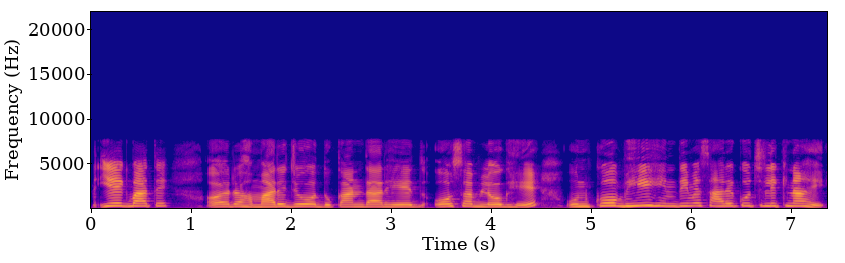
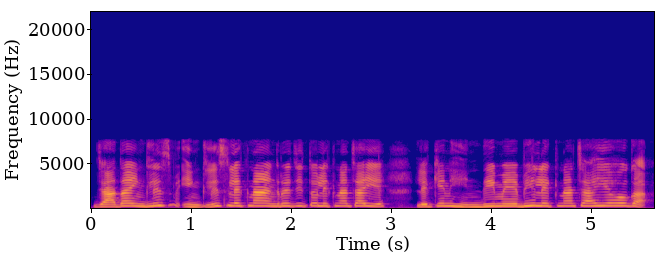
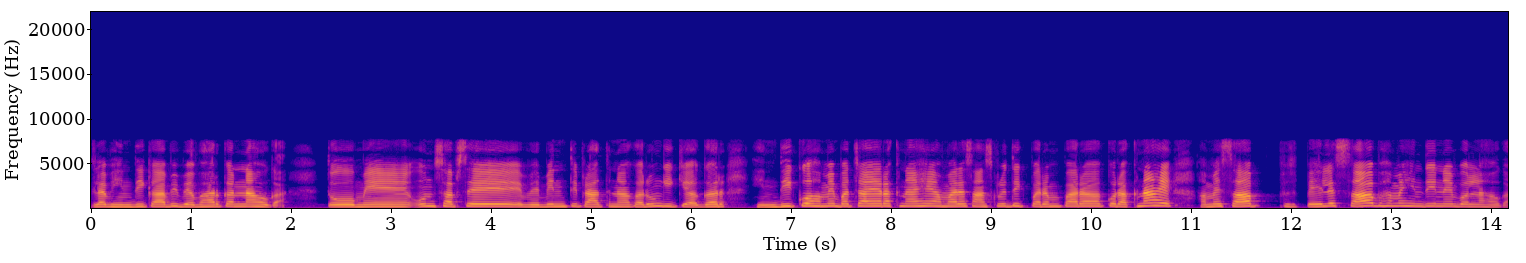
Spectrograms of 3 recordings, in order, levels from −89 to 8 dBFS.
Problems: background sounds at intervals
